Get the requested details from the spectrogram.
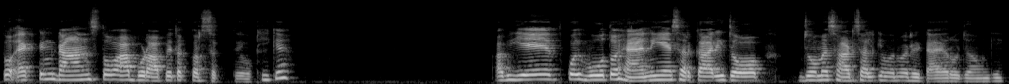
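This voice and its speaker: Woman, middle-aged, from India, live-stream host, casual chat, firm and rebutting, repeats points, average pitch. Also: measured pace. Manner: talks straight to viewers, firm and rebutting, repeats points for emphasis. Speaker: live-stream host reading viewer comments.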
